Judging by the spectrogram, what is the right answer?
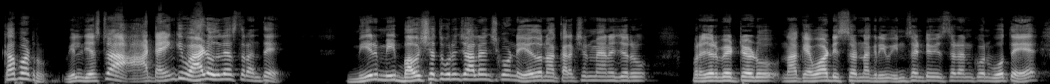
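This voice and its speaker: A man's voice: high-pitched, pushed and bright. A man being interviewed, explaining legal rights in an emphatic, lecturing way and listing legal sections.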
